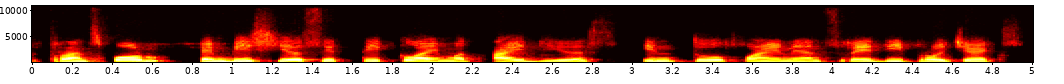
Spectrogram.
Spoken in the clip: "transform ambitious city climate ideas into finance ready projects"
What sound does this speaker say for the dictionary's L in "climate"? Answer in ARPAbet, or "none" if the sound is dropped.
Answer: L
